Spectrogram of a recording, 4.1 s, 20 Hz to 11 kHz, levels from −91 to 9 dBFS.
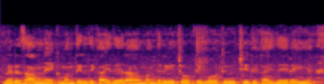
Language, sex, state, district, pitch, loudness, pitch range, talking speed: Hindi, male, Haryana, Charkhi Dadri, 150 Hz, -12 LUFS, 145-155 Hz, 265 wpm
